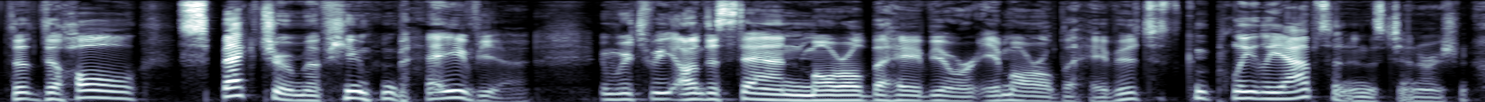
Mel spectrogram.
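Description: A man's voice: mid-range voice, lively intonation, quick pace, no echo. Emphatic male podcast host, close dry sound. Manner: emphatic, rhetorical, repeats phrases for stress. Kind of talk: animated political discussion.

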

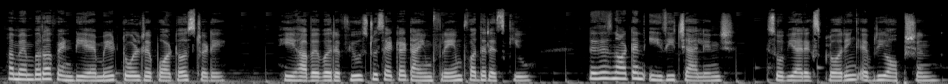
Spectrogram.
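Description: A woman's voice: mid-range voice, a little mellow. A woman with an Indian accent presenting a scripted news bulletin. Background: music.

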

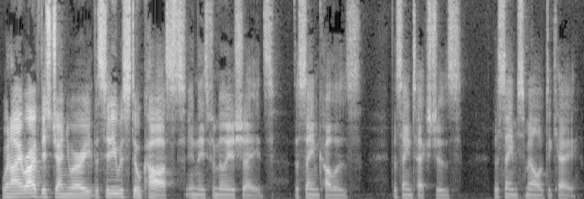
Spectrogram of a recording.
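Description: A man reading his own reflective essay aloud in a measured, lyrical, unhurried way. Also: mid-range voice, little pitch movement, sharp tone.

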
